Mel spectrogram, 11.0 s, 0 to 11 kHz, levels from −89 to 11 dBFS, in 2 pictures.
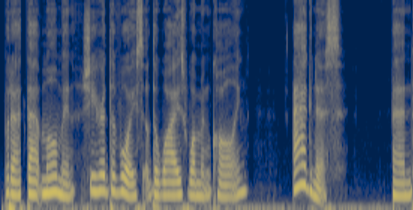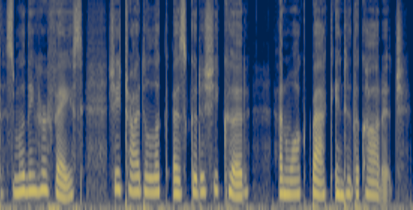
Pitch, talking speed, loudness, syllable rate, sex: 185 Hz, 180 wpm, -19 LUFS, 5.0 syllables/s, female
